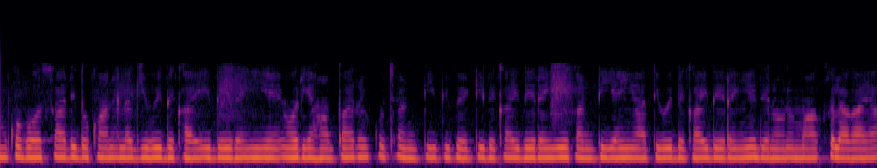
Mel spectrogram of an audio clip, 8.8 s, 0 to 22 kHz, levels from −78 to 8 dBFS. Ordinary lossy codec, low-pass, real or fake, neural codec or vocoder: none; 5.4 kHz; fake; vocoder, 44.1 kHz, 128 mel bands every 256 samples, BigVGAN v2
